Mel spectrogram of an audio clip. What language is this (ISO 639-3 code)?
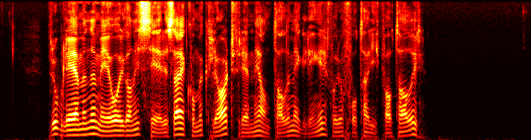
nor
